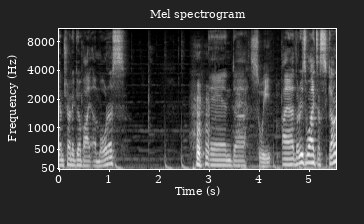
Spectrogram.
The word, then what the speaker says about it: Amoris: It's Amoris, by the way, which I know it's, like, spelled like Amor... I tried doing the weird spelling, so it didn't sound like amorous, because amorous is also, because...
